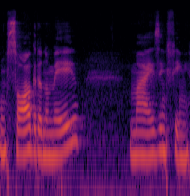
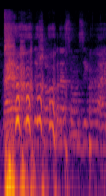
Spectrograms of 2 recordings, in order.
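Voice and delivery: put-on high, loud, laughing baby voice; 14 semitones higher, 13 dB louder, faster than usual. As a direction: squeal it like a giggling baby. Grandma voicing the baby, laughing.

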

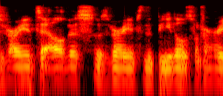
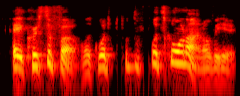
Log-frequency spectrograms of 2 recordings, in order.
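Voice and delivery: playful mock Brooklyn accent, much higher; 11 semitones higher than usual. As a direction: slip into a hammed-up Brooklyn accent calling out. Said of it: "I become a little bit more Brooklyn".

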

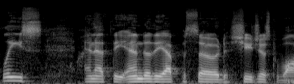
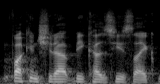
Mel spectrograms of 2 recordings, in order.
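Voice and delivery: ordinary talk, nothing marked

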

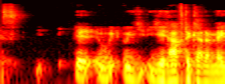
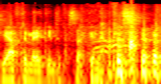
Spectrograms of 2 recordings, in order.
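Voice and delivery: loud, laughing mock insistence; 10 dB louder, faster than usual. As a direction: laugh through the words, insisting. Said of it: "all anybody ever says is".

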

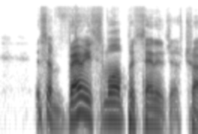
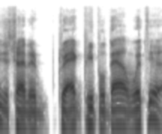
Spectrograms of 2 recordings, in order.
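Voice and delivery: ordinary talk

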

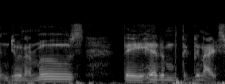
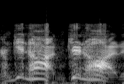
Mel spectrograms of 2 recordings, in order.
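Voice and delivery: much higher, louder mock-furious shout; imitating angry Taz; 12 semitones higher, 14 dB louder than usual. Taz telling Brian Cage he's getting heated, hammed-up angry shout. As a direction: ham up a wrestler boiling over. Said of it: "getting all fucking angry and shit".

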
